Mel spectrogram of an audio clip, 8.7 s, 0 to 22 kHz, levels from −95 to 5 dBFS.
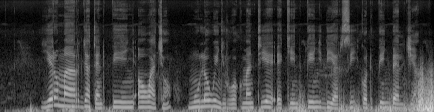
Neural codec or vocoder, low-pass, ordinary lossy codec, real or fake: none; none; none; real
